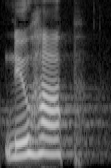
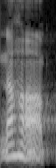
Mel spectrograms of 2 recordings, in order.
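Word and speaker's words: NuHop: And Josh works at a camp down in Mohican called New Hop. They pronounce it Nahop, but I'm not going to do that like 30 times up here because I think it sounds silly.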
